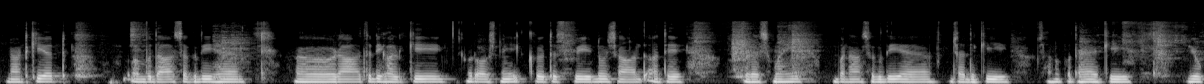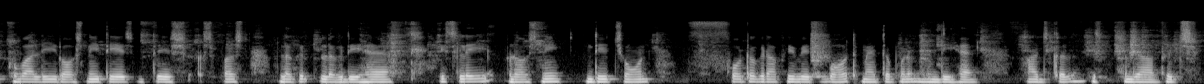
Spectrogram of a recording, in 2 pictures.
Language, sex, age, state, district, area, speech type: Punjabi, male, 18-30, Punjab, Hoshiarpur, urban, spontaneous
